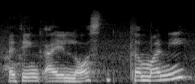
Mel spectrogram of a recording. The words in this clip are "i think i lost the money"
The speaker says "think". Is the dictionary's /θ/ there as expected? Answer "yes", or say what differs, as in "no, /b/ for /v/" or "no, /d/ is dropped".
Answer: no, /t/ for /θ/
